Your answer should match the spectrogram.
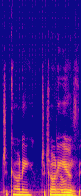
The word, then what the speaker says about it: Ciccone Youth: Ciccone Youth.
